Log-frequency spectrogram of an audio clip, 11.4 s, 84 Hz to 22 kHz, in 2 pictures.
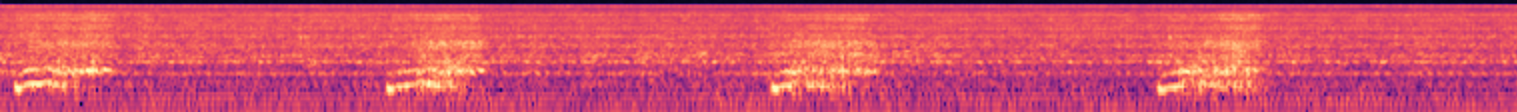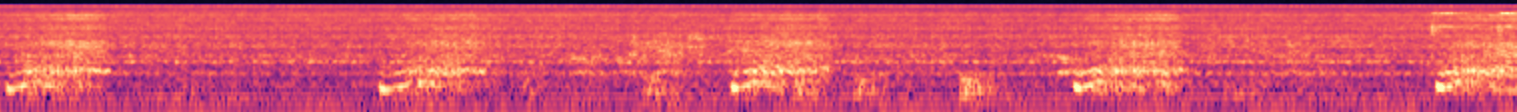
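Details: Pet rabbit with a probably too-long soft palate making unusual sounds when deeply relaxed, 9 January 2010: a regular series of short throaty snorts, roughly every 1.4 seconds, some doubled, over a low mechanical hum indoors.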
